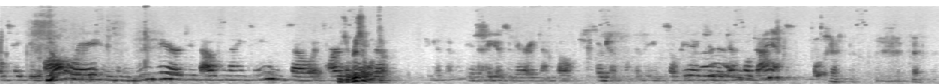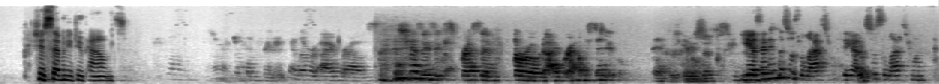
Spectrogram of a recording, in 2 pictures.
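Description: A woman speaks calmly through a loudspeaker in a room.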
